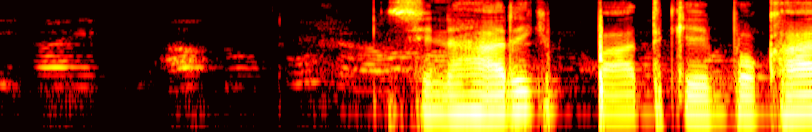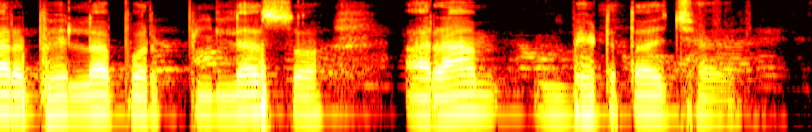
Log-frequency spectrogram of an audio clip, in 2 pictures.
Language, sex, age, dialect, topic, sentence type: Maithili, male, 36-40, Bajjika, agriculture, statement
